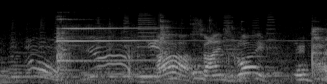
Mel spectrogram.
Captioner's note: bell rings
